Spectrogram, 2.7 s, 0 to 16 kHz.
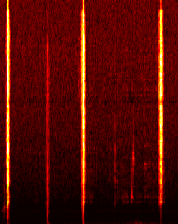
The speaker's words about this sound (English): Oh, that clicking you hear, it's the rig shark from New Zealand. It's only about 5 feet long. And scientists at the University of Auckland believe this may be the first ever recording of a shark making noise.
